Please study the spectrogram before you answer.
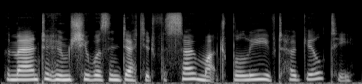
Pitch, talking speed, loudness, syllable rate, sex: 215 Hz, 215 wpm, -17 LUFS, 5.2 syllables/s, female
